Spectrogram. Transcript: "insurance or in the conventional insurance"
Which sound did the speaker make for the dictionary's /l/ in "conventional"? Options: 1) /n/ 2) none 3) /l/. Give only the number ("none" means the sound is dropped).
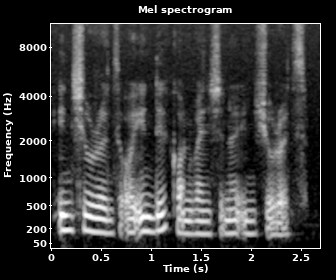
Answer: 3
